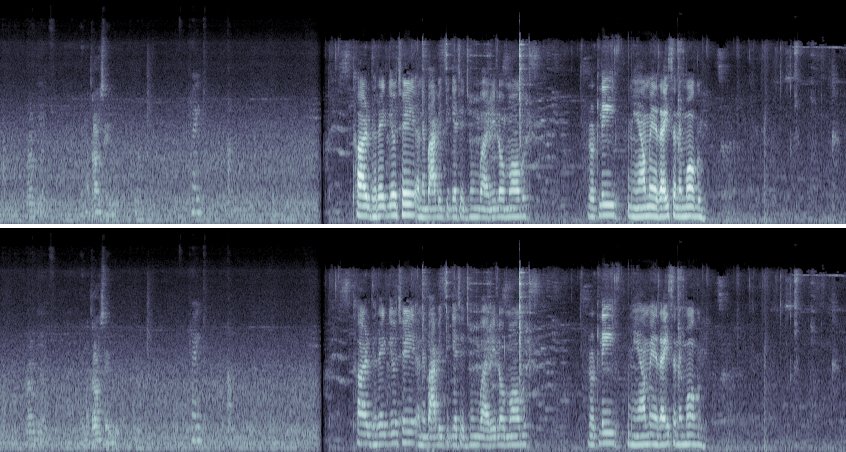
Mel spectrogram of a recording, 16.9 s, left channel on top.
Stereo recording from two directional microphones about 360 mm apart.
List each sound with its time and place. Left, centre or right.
1.8 s a man's voice: centre
7.0 s a sound: centre
7.4 s speech: centre
11.8 s speech: centre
